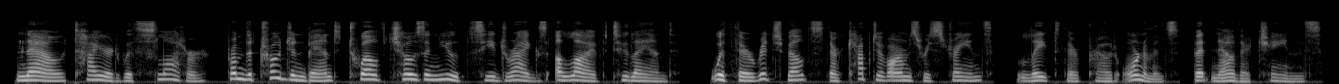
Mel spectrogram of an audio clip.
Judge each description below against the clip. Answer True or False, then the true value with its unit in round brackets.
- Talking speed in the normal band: True (145 wpm)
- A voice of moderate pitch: True (175 Hz)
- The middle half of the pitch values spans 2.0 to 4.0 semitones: False (5.3 semitones)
